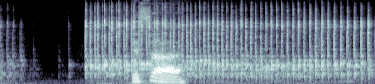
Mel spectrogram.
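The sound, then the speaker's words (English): A prize wheel spins with a rapid, steady run of ratcheting ticks that continues to the end. A voice is briefly heard as the spin begins. “What do you say we get to this wheel again? Let's roll it.”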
